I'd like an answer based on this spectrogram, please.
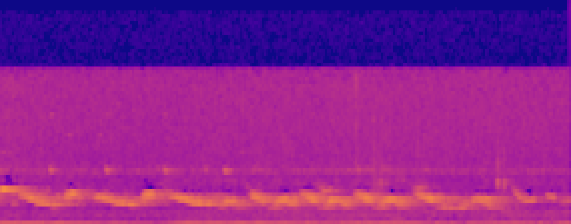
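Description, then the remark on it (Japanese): Small birds chirp continuously outdoors in a series of quick, sweeping high-pitched notes in the morning after heavy rain and strong wind have stopped, over a steady low hum with no talking. “鳥さんの声がね、綺麗だからちょっと外に出てきました。聞こえるかしら。”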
